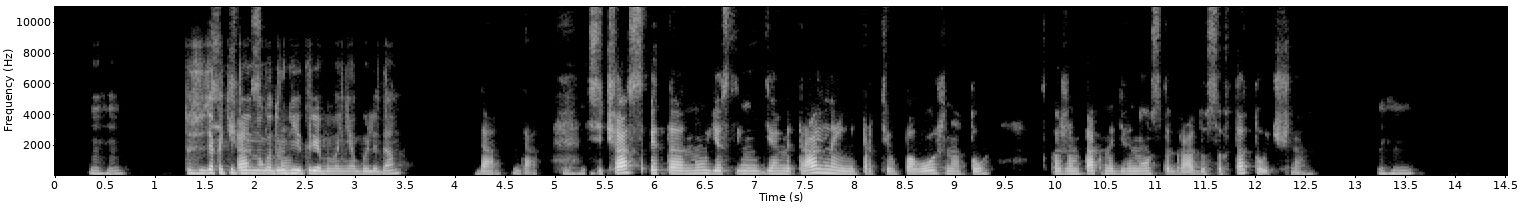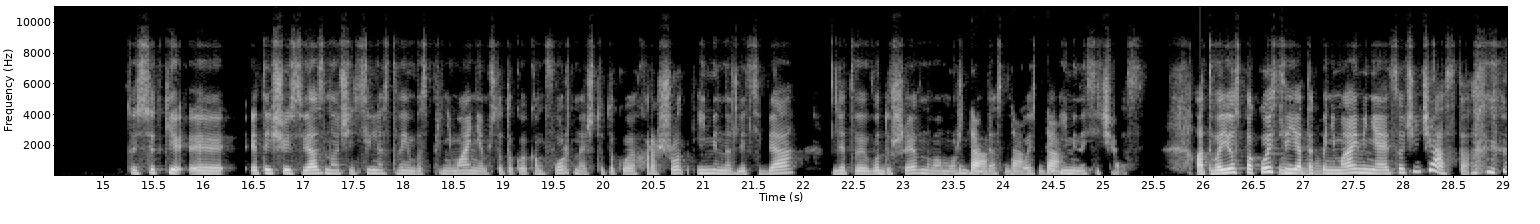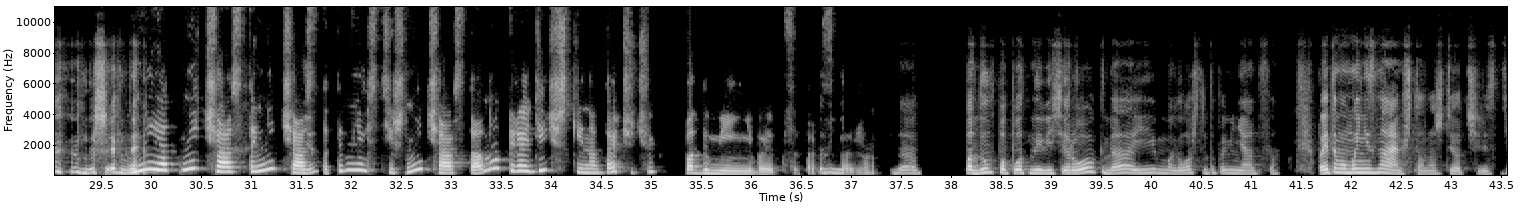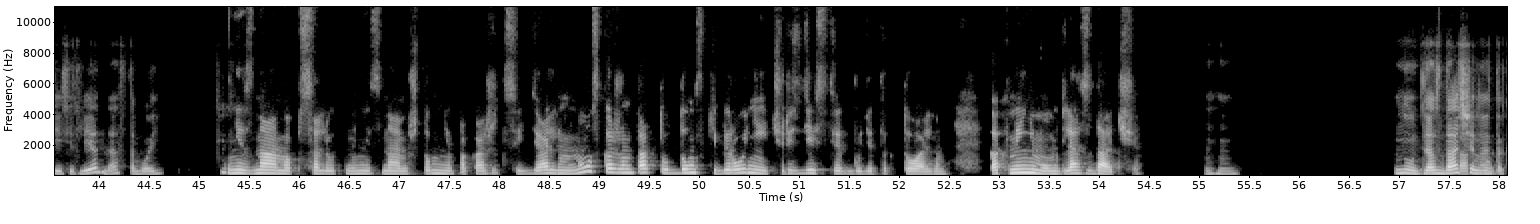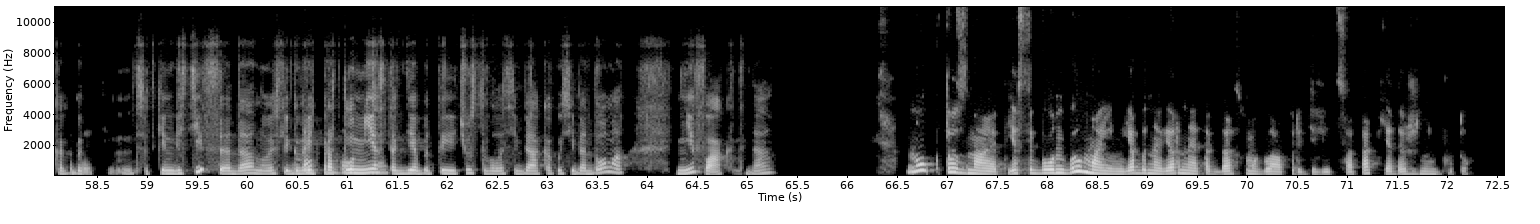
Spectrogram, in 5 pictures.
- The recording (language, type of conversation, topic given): Russian, podcast, Расскажи о месте, где ты чувствовал(а) себя чужим(ой), но тебя приняли как своего(ю)?
- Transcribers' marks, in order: laugh; giggle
